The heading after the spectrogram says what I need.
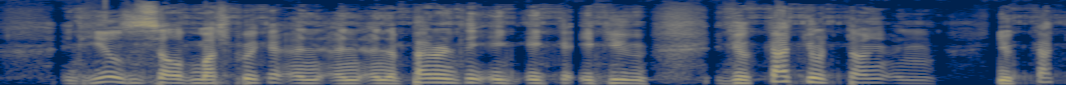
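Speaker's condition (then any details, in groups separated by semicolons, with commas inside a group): Cleft palate; talks funny, self-described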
